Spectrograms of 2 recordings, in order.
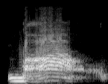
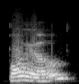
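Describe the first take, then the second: First: The vowel sounds like 'eye' in 'bile'. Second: The vowel sounds like 'oy' in 'boy'. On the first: This is how someone else says it. "She says biled" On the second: This is how the speaker's own group says it. "we say boiled"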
